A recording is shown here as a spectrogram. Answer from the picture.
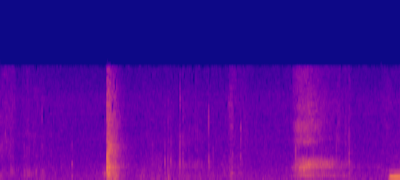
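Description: Quiet handling of plastic DVD cases, with one sharp click about a second in, then a short sniff near the end.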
